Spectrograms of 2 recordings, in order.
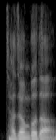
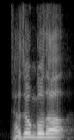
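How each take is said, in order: First: Said in the usual way. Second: "자전거다" high and very loud throughout; emphatic punch. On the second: Pretend. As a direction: call out "자전거다" in one forceful burst. Trick answer repeated forcefully.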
